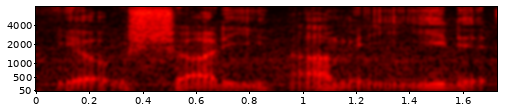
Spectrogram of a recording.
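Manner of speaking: low, put-on deep voice; deepened voice. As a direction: drop the voice low and smooth. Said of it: "trying to deepen his voice like".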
